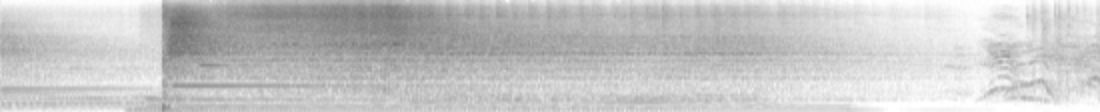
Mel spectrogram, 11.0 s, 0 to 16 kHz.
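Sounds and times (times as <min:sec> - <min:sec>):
low held chord: 0:00.0 - 0:08.9
cymbal wash: 0:00.0 - 0:09.5.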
